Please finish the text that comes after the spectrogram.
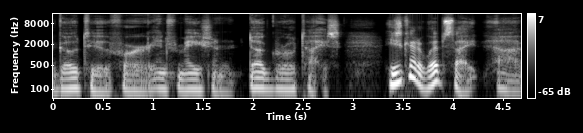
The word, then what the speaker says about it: Groothuis: That's g r o o t h u i s. First name Douglas. Last name is pronounced Groothuis.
